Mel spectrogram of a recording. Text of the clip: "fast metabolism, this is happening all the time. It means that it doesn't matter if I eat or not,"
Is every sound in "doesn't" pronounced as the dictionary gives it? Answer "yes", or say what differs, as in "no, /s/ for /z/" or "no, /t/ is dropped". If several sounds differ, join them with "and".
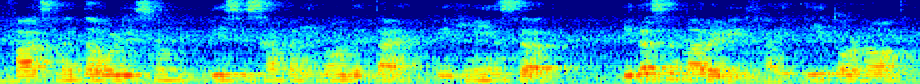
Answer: no, /s/ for /z/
